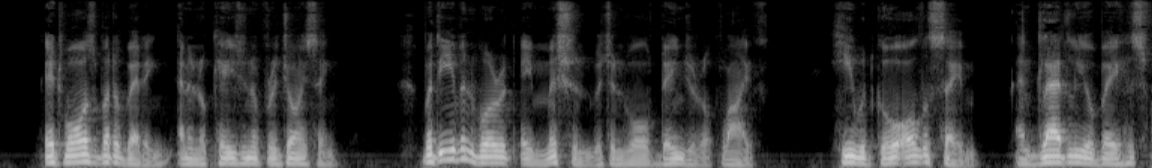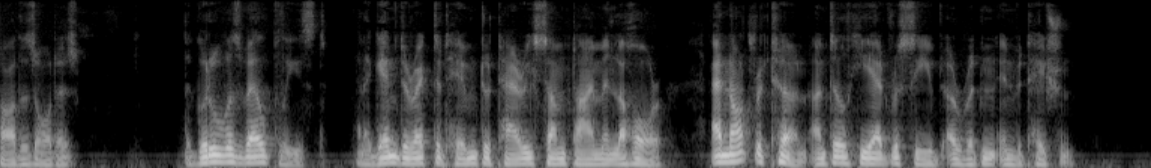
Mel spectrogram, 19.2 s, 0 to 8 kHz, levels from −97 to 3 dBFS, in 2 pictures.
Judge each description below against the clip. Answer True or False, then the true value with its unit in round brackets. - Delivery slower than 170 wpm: False (185 wpm)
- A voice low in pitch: True (90 Hz)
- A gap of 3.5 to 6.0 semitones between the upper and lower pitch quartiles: True (4.7 semitones)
